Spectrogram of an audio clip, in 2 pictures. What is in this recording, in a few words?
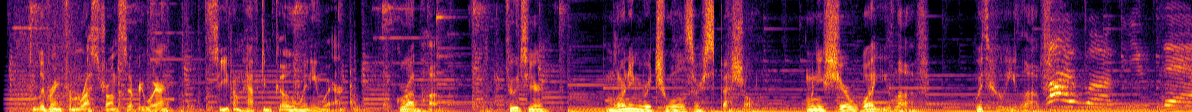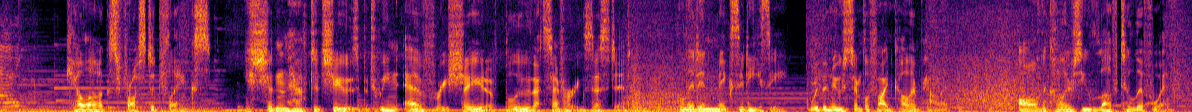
Commercial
